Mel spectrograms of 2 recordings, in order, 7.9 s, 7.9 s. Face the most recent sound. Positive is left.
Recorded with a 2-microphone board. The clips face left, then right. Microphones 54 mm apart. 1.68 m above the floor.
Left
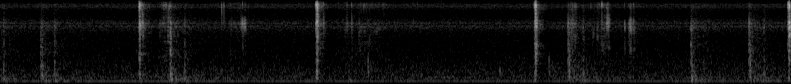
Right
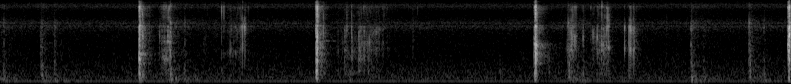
turn(degrees=-60)  # may be behind; listen again after turning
